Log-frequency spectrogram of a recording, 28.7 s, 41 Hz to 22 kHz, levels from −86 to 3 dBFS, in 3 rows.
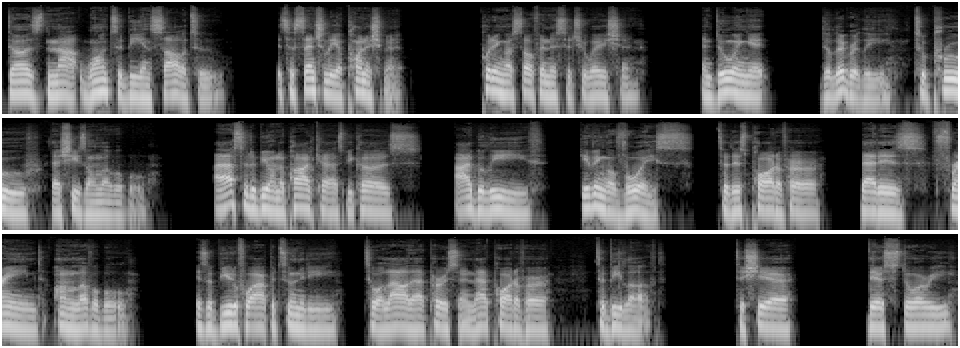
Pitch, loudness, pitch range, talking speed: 115 Hz, -19 LUFS, 110-125 Hz, 140 wpm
